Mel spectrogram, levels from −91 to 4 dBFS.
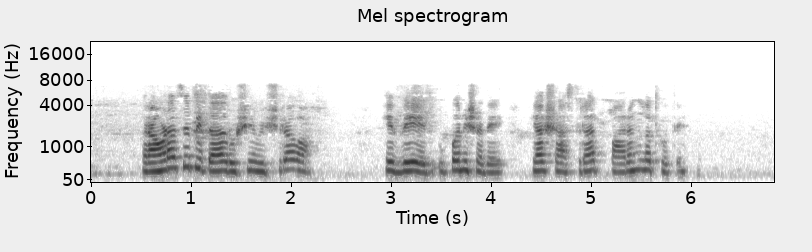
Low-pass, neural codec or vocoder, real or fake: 7.2 kHz; none; real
